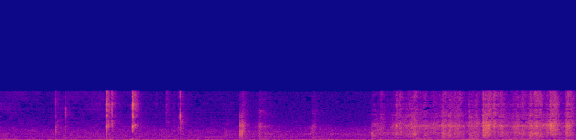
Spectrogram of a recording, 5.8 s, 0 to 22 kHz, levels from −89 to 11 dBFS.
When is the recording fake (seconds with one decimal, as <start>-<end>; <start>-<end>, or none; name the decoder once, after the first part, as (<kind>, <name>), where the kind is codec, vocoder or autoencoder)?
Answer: 0.0-2.4 (vocoder, WaveNeXt); 3.7-4.2; 4.8-5.8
